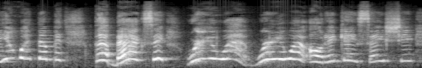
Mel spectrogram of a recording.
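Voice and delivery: very high mock screech; squealed, outraged demands; irate girlfriend. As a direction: imitate a girlfriend going off over the phone. Voicing girlfriend shrieking on phone.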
